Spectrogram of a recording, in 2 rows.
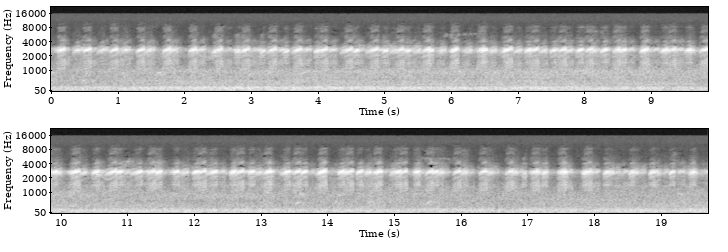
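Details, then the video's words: A continuous frog chorus in rice paddies being prepared for farming: rapid, somewhat uneven croaking pulses packed closely together, about 158 per minute, above a persistent high trill and low ambient rumble. "농사준비하는 논에서 개구리 울음소리"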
